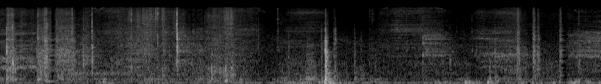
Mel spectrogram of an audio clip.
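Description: Light clicks and knocks from hands handling parts around an exposed car gear-shifter assembly, with two sharper clicks about a second and a half apart, over low background noise.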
